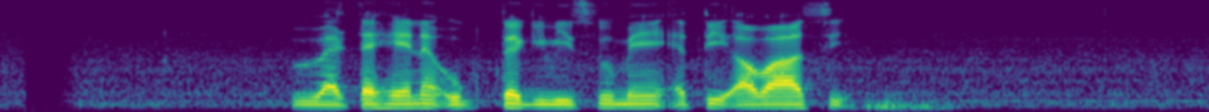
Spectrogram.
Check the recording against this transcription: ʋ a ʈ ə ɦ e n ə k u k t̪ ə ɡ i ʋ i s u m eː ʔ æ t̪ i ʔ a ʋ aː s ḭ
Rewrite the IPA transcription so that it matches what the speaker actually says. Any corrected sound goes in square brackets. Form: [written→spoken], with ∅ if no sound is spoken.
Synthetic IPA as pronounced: ʋ [a→æ] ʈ ə ɦ e n ə [k→ʔ] u k t̪ ə ɡ i ʋ i s u m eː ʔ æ t̪ i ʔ a ʋ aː s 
